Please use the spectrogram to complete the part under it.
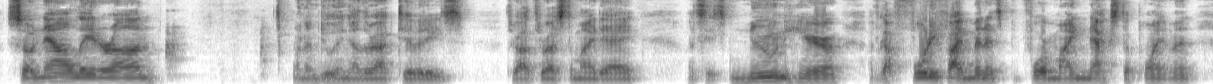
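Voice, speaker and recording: A man's voice: lowish voice, steady tone, normal speed. A man giving a conversational motivational coaching talk to an audience, repeating phrases emphatically, asking rhetorical questions and acting out his inner self-talk.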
